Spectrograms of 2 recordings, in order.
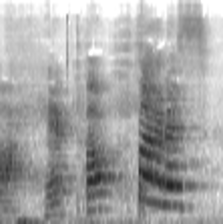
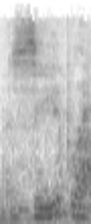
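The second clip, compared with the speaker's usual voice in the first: ordinary delivery, nothing marked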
